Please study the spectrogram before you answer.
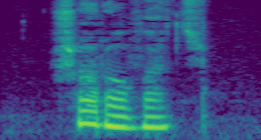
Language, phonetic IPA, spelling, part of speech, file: Polish, [ʃɔˈrɔvat͡ɕ], szorować, verb, LL-Q809 (pol)-szorować.wav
